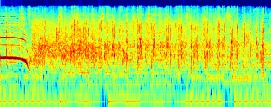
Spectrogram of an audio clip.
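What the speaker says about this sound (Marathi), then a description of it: "तिच्यासाठी जोरदार टाळ्या" An audience claps steadily for the musical chairs winner at a televised event, a dense continuous applause over background music that opens with a falling synth swoop.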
